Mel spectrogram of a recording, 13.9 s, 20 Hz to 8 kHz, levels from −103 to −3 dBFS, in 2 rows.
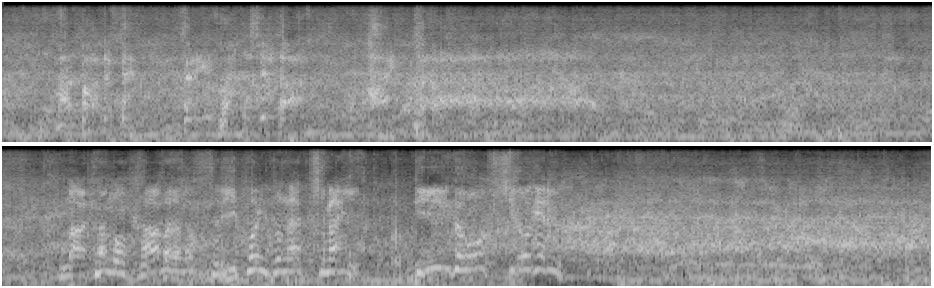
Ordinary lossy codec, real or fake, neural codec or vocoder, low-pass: none; fake; codec, 24 kHz, 3 kbps, HILCodec; 7.2 kHz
